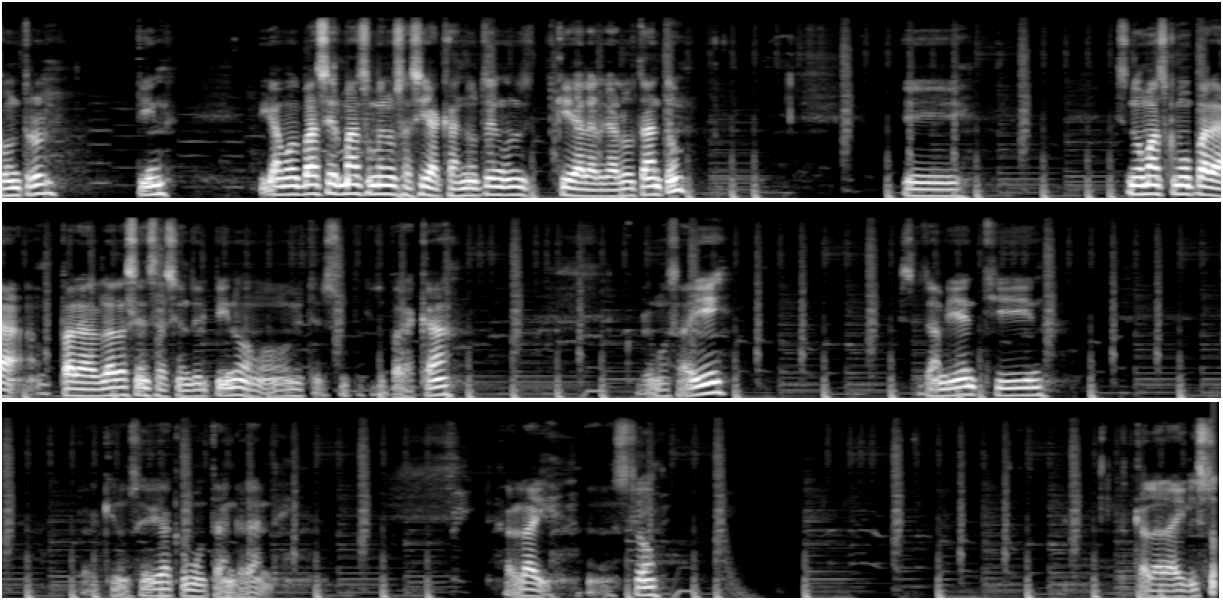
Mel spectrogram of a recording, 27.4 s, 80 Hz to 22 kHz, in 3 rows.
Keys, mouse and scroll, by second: 0.4 ctrl+right click, 1.7 s, 3.0 click, 3.4-4.4 scroll down 2, 4.4-5.4 scroll up 2, 5.4 q, 5.9 click, 7.1 s, 8.0 click, 8.6 click, 10.1 s, 11.9 click, 12.8-14.2 drag, 14.9 click, 16.2 s, 17.2 click, 17.8 click, 19.0 shift+middle click, 20.0 s, 21.4 click, 22.1-22.7 scroll down 1, 22.7-23.8 scroll down 1, 23.8 click, 25.1 s, 26.3 click, 26.7 scroll down 1, 27.1 middle click.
